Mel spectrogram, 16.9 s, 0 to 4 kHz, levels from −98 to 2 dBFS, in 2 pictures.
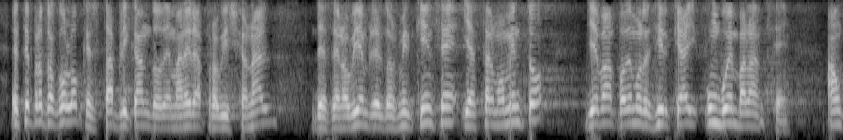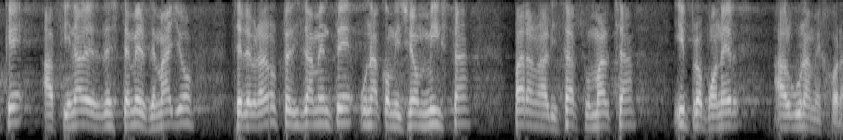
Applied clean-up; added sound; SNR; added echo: none; none; none; none.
